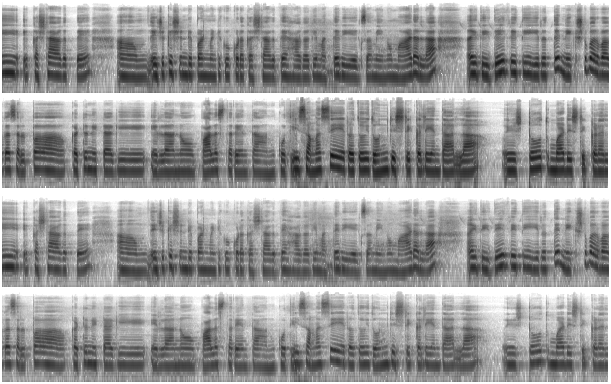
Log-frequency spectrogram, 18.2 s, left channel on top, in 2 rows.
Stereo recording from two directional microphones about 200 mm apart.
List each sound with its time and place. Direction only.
0.0 s a woman's voice: 20° left (ahead or behind)
13.5 s a woman's voice: 40° left (ahead or behind)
